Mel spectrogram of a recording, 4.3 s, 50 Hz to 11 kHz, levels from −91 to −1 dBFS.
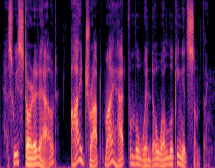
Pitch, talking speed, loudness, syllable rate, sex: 125 Hz, 210 wpm, -19 LUFS, 6.0 syllables/s, male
